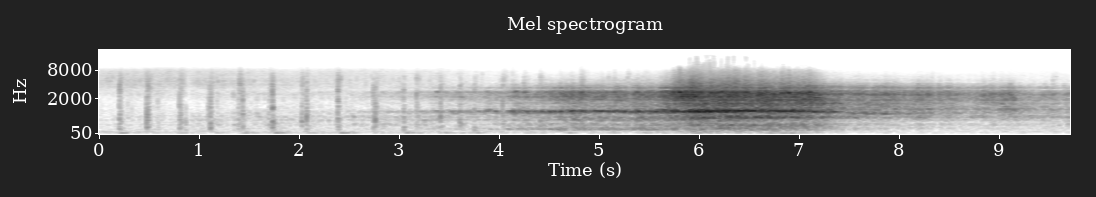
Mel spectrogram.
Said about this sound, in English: Here's the tube. Let's duck down into the station.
